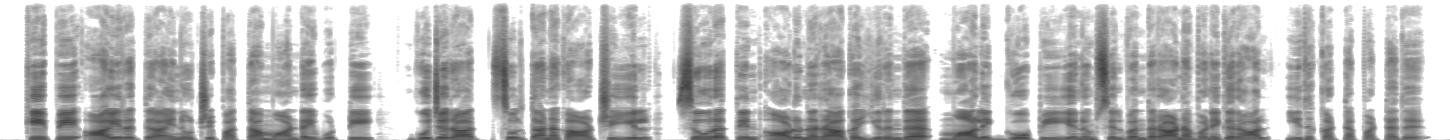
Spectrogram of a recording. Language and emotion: Tamil, neutral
